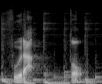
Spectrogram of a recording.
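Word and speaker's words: ふらっと: Okay, the accent is on the ra. So it makes sense for this kind as this kind of adverbs, onomatopoeias, as they are before the double consonant to usually, but before the to, and so of course not on the doubling of the consonant because it can't stay there, as it's about the accent stays on the syllable as a whole, and so on the ra, furatto, furatto.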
